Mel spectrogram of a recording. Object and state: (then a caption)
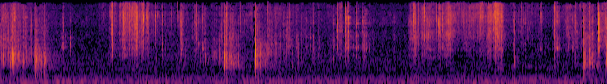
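Bar soap being carved with a blade. A yellow utility knife blade carves and scrapes a solid marbled black and white bar of soap held in the hand, shaving off crumbly flakes. Soft, dry scraping and crinkling runs throughout, broken by a few sharp, crisp cuts near the start and middle. Bright crumbling bursts follow over a quiet, low background hum.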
